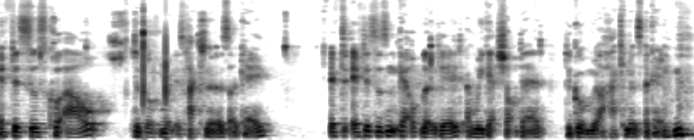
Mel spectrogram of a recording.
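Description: At a very fast pace, a medium-pitched man with an English accent speaks with ordinary pitch variation over noticeable background noise. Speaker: podcast host. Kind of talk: casual chat.

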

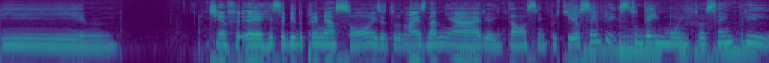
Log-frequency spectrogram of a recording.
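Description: At a moderate pace, a woman with fairly low pitch speaks on a very clean recording with a silent background. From Goiás, Brazil. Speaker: dentist and weight-loss mentor. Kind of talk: casual interview chat. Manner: halting, many fillers.

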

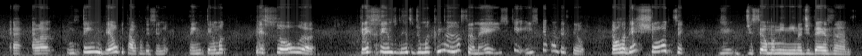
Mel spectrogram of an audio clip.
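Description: Over noticeable background noise, a woman talks at a moderate pace and high pitch, with very wide pitch swings, big swings in loudness and long, frequent pauses. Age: 20s. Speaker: podcast co-host, business student. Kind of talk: casual discussion of a serious news topic.

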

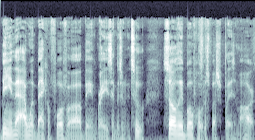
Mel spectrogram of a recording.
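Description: A man speaks with a very deep, low pitch and a dark, mellow tone, showing vocal fry. His pace is fairly quick, with ordinary pitch variation and big swings in loudness. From New Jersey and South Carolina. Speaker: university student. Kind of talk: recorded self-introduction for class.

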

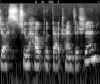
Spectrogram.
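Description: A woman speaks in an ordinary speaking voice with a fairly low pitch. Her pace is fairly slow. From Canada, North York (Toronto). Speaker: podcast co-host. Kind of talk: casual chat.

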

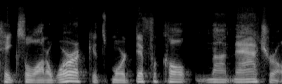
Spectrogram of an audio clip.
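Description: A man with an American accent talks at a moderate pace in a medium pitch. It is an unremarkable speaking voice, captured in a very clean recording with a silent background. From US Northeast, Long Island, New York. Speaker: financial advisor and podcast host. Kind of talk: interview conversation.

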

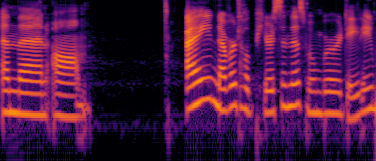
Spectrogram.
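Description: On a very clean recording with a silent background, a woman with an unremarkable speaking voice speaks at a medium pitch and a moderate pace. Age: 30s. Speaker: podcast guest sharing relationship advice. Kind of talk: casual chat.

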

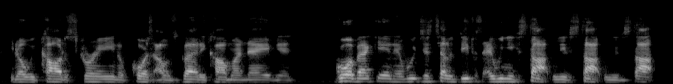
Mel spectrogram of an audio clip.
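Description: A man with an American accent speaks at a very fast pace in a medium pitch, his intonation fairly even but his loudness swinging widely. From Central Florida, Polk County. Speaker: former pro football player. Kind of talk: interview.

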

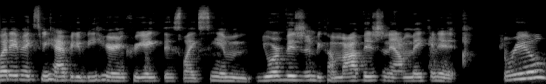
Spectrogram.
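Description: At a fairly quick pace, a woman speaks in a shaky voice of medium pitch. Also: ordinary pitch variation. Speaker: baker, small business owner. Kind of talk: live podcast interview. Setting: lounge with live audience. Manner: slightly shaky.

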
